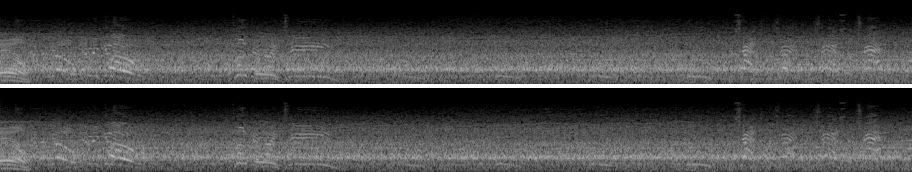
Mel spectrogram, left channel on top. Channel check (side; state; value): both; normal; correlation 0.57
